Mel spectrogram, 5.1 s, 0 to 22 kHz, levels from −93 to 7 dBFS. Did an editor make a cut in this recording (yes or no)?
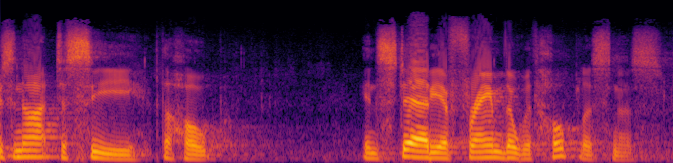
yes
